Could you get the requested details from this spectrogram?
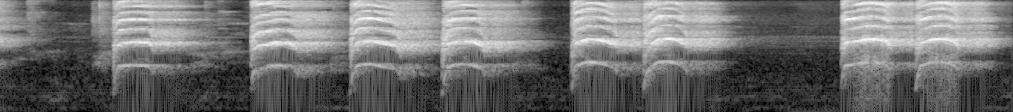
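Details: Harsh screeching of an Indian ringneck parakeet, delivered in short bursts of one to three loud arched squawks separated by brief pauses, with faint background noise.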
